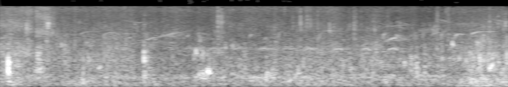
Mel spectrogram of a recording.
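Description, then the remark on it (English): A small boat moves quietly through the completely still water of the River Derwent in North Yorkshire on a sunny day, its ripples making soft lapping and gentle splashes, with faint outdoor air around it; no one speaks. “The ripples are those caused by my boat.”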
